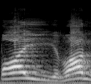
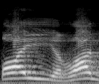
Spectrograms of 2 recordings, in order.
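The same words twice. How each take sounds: Both takes have the same delivery.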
